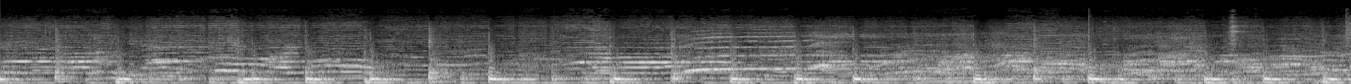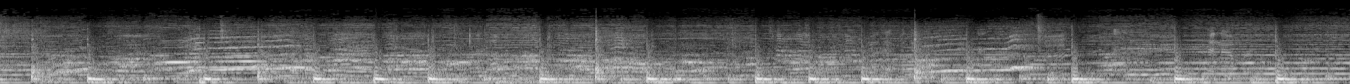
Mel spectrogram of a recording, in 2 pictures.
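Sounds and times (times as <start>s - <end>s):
hand drums beating: 0.0s - 27.0s.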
